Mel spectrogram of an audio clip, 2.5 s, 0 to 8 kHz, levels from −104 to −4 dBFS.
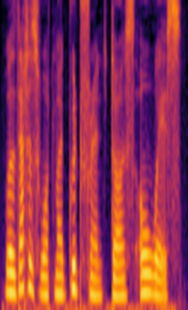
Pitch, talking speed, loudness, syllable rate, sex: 180 Hz, 215 wpm, -19 LUFS, 4.4 syllables/s, female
